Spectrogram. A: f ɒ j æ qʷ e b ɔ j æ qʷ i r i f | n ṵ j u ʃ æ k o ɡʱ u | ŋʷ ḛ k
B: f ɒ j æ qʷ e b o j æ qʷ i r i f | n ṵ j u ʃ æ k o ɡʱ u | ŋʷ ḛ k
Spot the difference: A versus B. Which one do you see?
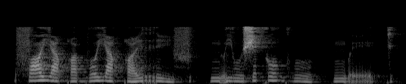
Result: B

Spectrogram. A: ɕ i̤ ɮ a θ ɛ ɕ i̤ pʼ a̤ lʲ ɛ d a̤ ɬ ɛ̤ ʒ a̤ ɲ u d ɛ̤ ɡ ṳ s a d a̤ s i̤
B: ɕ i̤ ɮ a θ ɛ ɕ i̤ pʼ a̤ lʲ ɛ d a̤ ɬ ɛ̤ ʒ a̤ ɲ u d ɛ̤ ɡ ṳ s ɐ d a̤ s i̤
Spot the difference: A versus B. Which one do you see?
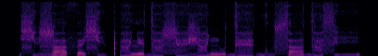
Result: A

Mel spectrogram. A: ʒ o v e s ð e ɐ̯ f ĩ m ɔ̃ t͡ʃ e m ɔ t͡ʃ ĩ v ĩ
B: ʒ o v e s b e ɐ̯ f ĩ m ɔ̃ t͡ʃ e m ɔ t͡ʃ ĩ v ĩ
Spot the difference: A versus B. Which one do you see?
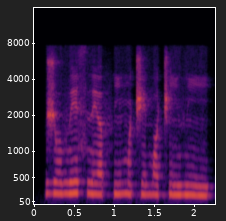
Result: A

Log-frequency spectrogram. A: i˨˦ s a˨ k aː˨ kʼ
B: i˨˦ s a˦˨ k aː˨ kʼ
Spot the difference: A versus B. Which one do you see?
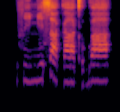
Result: B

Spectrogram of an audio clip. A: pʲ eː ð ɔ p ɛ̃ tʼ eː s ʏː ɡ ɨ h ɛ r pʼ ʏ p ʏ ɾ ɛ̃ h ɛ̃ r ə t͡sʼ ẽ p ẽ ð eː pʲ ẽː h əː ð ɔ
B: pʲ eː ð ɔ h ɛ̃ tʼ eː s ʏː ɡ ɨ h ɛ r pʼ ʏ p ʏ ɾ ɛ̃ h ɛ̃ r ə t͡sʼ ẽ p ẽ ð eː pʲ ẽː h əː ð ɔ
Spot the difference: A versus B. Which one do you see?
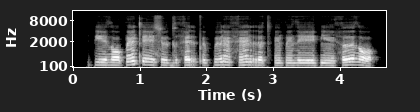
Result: A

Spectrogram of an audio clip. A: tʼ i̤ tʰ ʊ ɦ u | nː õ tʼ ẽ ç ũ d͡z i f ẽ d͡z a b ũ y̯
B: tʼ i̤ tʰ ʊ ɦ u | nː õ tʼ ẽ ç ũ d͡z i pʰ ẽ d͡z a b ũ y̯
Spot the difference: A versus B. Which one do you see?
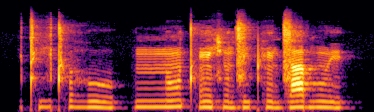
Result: B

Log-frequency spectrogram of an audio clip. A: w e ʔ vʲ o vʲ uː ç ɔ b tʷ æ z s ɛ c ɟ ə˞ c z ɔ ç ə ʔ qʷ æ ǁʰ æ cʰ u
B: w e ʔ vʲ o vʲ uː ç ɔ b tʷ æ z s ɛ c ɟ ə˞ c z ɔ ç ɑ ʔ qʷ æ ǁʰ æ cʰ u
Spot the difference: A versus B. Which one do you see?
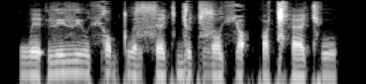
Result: B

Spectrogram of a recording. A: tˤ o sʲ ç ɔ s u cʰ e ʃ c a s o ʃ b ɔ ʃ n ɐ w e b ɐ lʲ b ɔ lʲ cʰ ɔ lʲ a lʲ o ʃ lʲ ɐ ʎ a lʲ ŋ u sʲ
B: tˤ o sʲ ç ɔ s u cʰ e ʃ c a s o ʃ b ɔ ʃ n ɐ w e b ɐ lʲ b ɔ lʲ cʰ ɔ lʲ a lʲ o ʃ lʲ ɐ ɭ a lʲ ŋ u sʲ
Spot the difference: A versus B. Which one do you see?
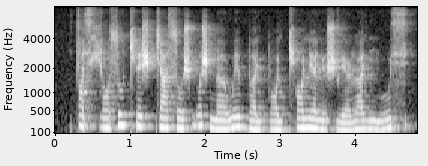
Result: B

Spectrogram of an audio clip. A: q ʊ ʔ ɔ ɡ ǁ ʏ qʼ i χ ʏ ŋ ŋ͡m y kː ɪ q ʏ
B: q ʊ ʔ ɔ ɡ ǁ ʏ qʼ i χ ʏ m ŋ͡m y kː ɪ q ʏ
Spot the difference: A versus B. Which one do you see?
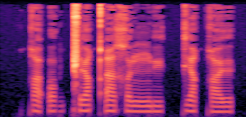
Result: A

